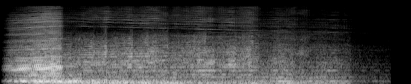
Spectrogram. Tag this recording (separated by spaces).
game metallic transformer abstract moves morph glitch transition organic drone dark transformation futuristic hit impact opening woosh destruction cinematic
